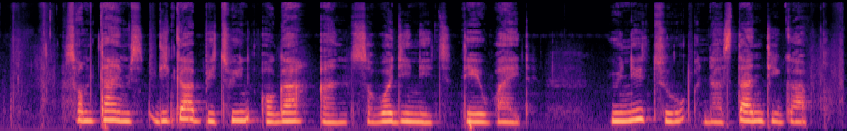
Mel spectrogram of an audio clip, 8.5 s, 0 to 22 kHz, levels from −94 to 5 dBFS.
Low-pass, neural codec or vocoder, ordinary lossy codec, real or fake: none; vocoder, 48 kHz, 128 mel bands, Vocos; none; fake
